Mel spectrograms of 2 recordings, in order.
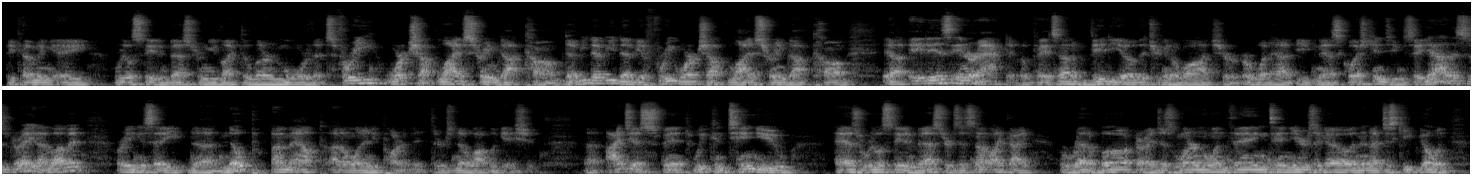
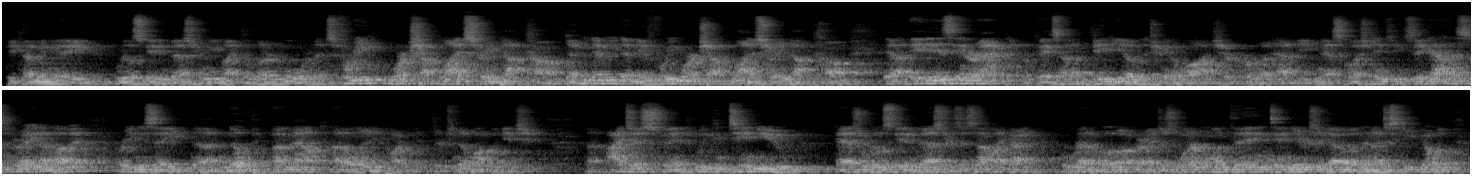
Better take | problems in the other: first | room echo; strong; dies away in 1.3 s; slight in the first // off-mic speech; far; far in the first

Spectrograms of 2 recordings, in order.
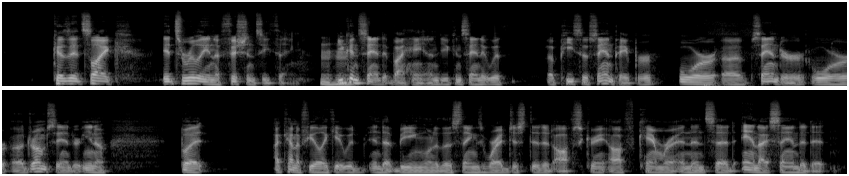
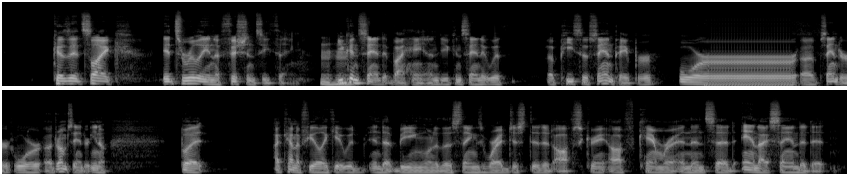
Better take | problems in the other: first | audio freezing; at 7 s for 1 s

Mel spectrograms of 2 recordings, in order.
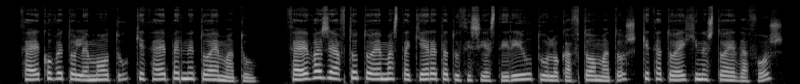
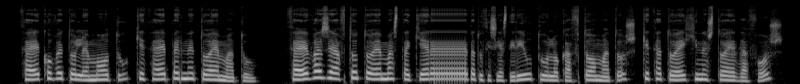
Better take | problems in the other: first | audio freezing; at 4.5 s

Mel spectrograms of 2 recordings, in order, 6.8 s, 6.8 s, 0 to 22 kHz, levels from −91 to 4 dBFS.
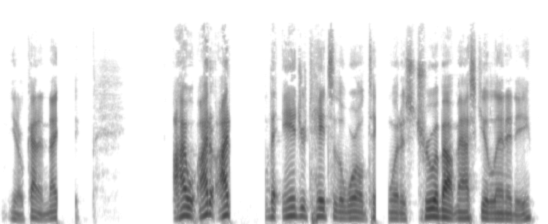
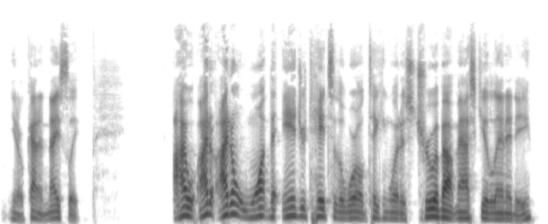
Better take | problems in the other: second | audio cutting out; at 0.5 s, at 3 s and at 4.5 s

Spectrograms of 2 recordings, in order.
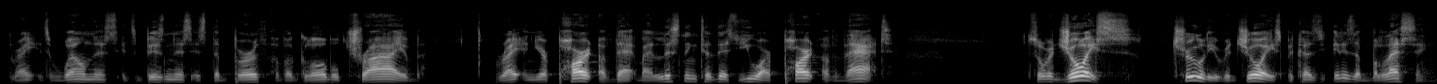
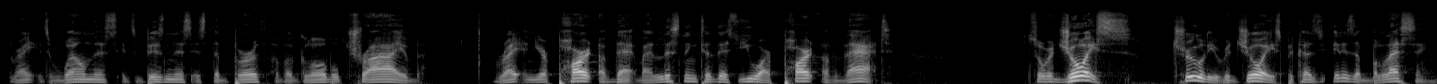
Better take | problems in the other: second | thin; somewhat; fading below 400 Hz

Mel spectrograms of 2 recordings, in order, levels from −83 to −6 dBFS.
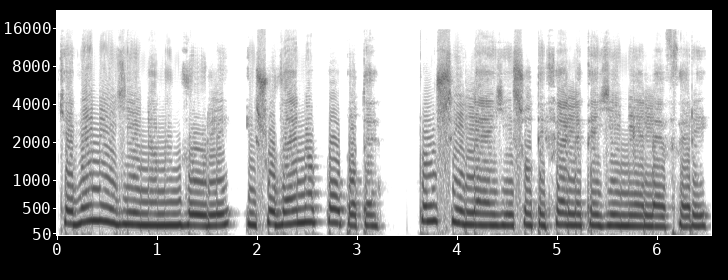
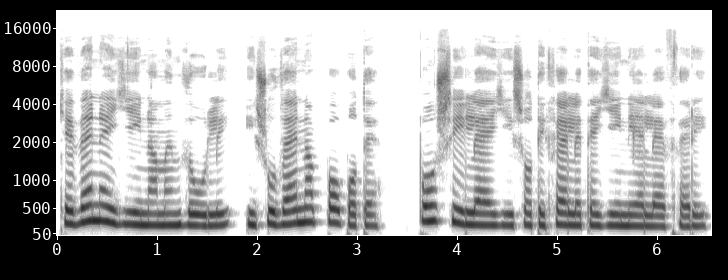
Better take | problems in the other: second | distortion; heavy; 6 dB below the speech

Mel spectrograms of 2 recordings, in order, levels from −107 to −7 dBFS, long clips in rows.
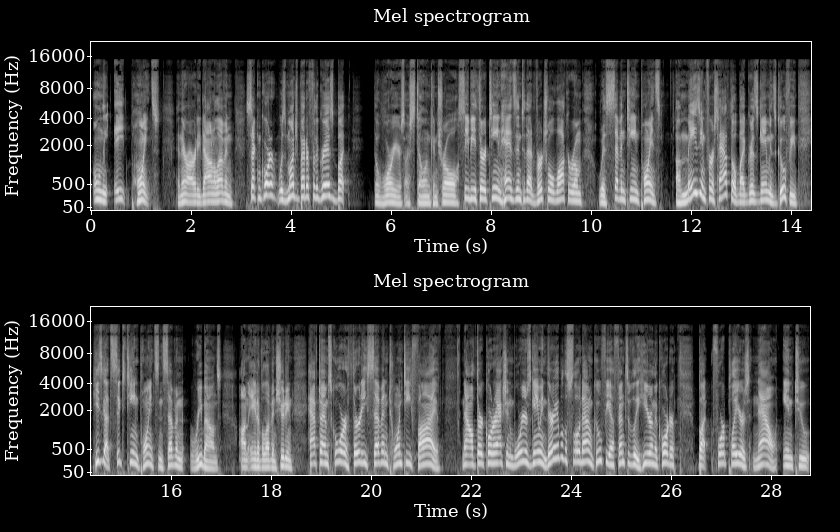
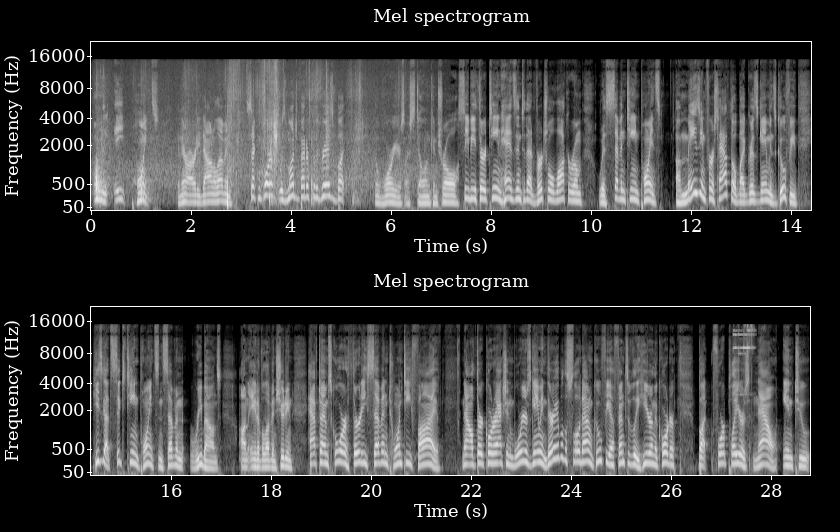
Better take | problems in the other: first | footsteps; loud; until 4.5 s; peak 3 dB above the speech // jangling keys; noticeable; at 27 s; peak 1 dB below the speech

